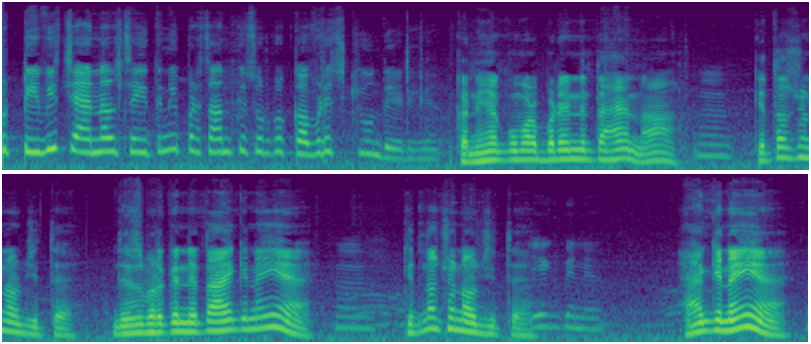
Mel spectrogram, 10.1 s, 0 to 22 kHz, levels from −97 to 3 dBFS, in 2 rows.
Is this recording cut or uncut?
cut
